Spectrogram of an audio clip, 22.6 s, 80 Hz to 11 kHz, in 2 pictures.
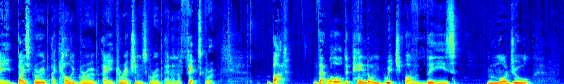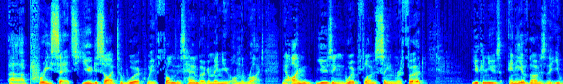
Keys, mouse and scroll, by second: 4.9 click.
